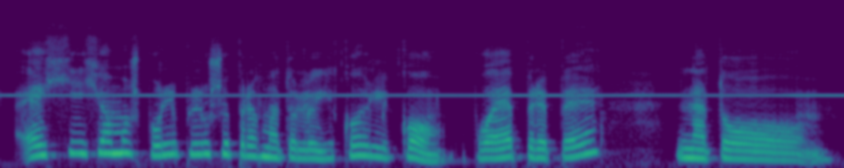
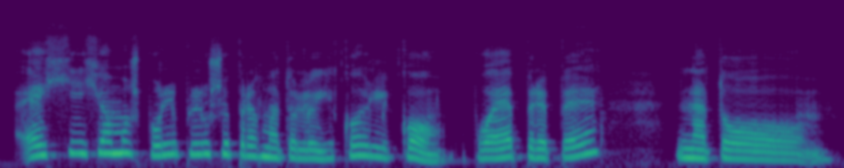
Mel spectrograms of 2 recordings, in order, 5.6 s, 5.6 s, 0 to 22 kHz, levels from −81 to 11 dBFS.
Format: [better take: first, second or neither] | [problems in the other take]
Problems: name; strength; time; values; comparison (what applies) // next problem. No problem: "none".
second | high-pitched whine; noticeable; throughout; 2.5 kHz, 15 dB below the speech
